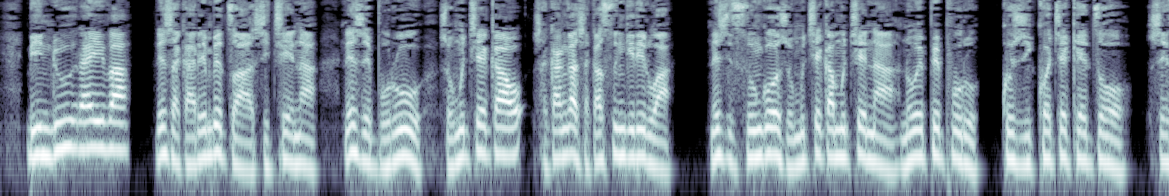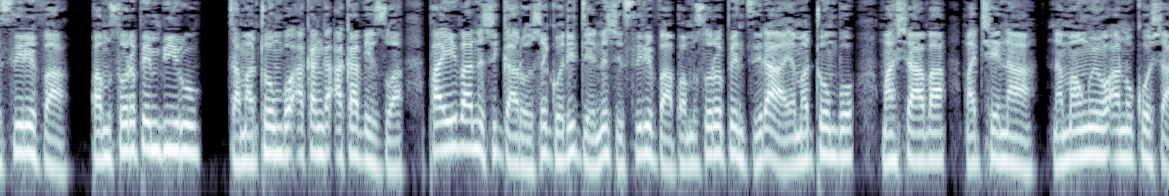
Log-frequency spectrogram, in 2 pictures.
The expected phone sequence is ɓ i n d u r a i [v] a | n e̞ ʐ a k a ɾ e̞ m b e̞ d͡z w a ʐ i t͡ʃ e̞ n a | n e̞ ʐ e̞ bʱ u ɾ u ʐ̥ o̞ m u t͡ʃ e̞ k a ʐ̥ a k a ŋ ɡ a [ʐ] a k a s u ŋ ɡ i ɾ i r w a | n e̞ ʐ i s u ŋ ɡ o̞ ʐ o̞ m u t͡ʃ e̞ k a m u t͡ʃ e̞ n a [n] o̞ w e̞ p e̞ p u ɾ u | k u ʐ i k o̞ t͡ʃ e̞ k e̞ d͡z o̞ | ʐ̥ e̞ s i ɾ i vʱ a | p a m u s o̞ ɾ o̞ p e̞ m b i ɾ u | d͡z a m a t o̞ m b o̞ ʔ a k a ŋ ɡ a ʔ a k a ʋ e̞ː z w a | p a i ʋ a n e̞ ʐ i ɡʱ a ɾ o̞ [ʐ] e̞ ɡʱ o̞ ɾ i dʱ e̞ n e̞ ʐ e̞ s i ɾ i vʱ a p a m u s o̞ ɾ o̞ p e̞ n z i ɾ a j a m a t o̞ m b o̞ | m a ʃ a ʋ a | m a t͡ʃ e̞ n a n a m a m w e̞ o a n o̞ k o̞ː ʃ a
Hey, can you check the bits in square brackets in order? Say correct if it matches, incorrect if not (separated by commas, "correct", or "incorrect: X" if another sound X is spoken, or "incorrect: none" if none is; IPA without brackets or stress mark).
incorrect: ʋ, correct, correct, correct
